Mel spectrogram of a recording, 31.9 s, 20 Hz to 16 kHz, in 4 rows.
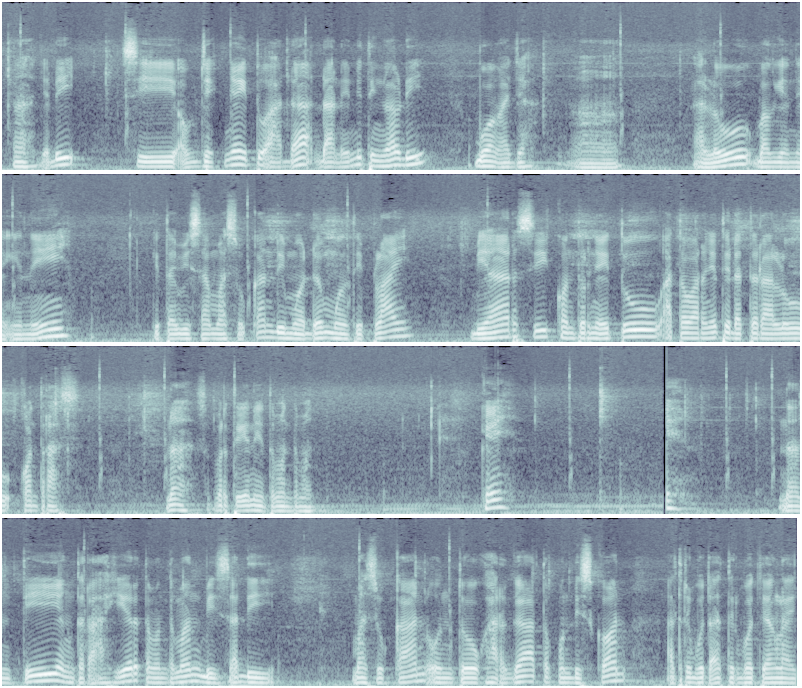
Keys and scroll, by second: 2.1 z, 3.1 v, 5.3 Delete, 12.5 z, 16.5 v, 17.3 z, 22.9 z, 24.5 v, 25.7 Delete.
